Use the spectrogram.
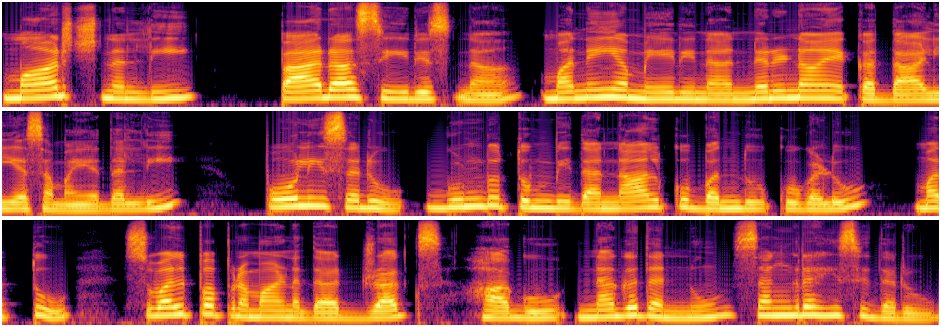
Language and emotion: Kannada, neutral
